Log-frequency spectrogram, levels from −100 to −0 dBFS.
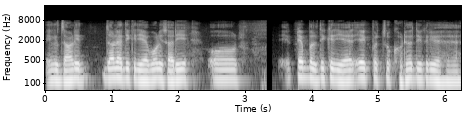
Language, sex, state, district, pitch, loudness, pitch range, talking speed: Rajasthani, male, Rajasthan, Nagaur, 130 Hz, -14 LUFS, 125-140 Hz, 180 wpm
